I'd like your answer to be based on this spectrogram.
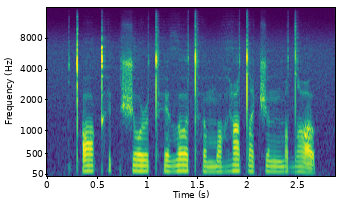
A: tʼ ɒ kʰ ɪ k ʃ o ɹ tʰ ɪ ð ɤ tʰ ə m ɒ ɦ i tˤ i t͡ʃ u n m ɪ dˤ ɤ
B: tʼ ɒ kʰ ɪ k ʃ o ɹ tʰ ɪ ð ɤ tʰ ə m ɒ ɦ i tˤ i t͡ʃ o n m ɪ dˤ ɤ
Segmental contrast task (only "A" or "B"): B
